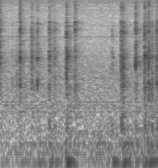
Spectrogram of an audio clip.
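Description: Fingers tapping on a small computer keyboard, a quick irregular run of close, light clicks with short pauses between bursts.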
